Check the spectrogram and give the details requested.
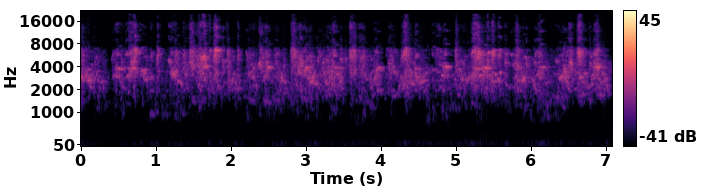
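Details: Pet budgerigars in a morning routine making happy sounds: overlapping high twittering and buzzy warbles run without a break, with short bright chirps poking out every second or so.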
